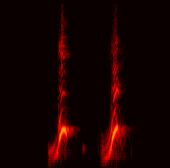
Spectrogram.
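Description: A dog barks twice, two short, sharp, evenly spaced woofs against an otherwise silent background.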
